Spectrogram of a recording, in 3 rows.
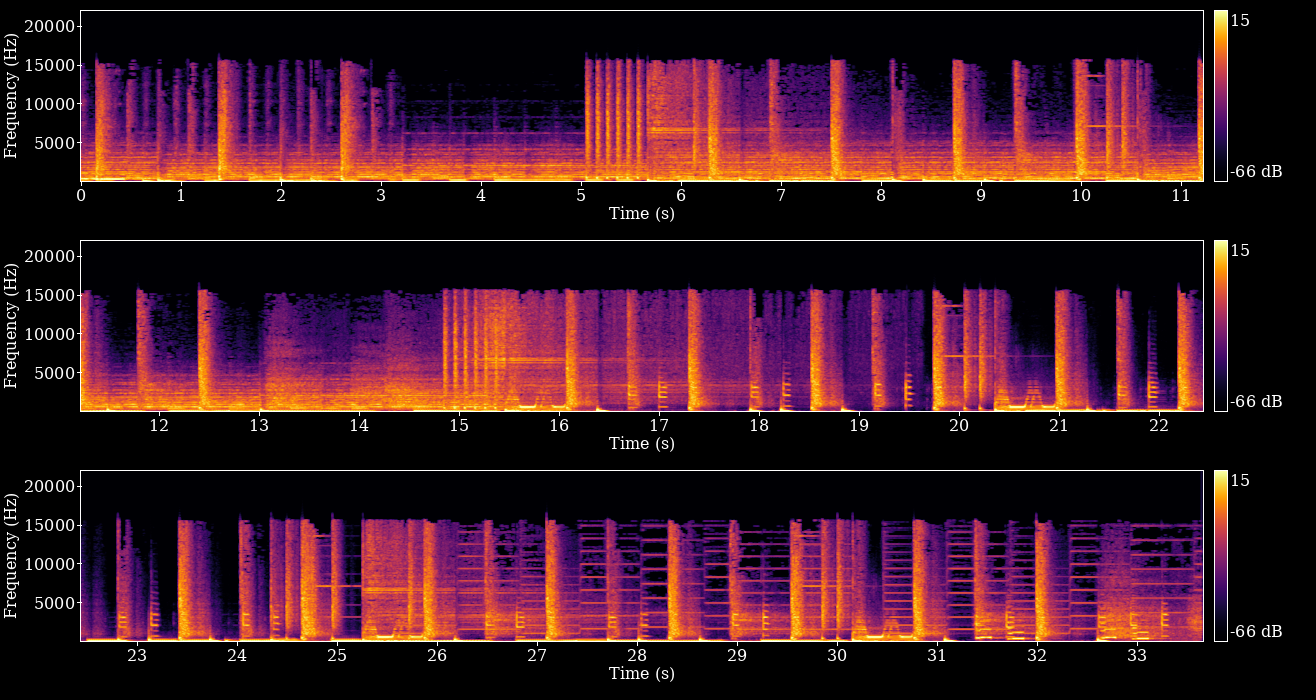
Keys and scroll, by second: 0.3 ctrl+t, 5.1 Return, 25.8 ctrl+alt+z.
